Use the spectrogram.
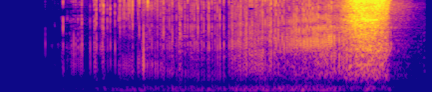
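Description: A sheet of paper is torn in one slow, continuous rip that grows louder and ends in a sharp, crisp final tear, close up with no voices.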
